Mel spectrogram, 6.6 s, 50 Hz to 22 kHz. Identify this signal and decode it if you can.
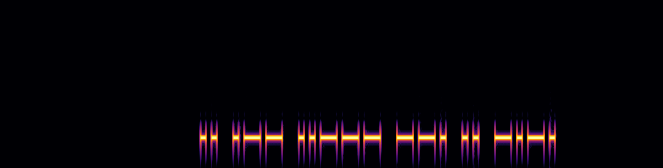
Morse code, heard as a keyed tone, about 22 wpm, 700 Hz. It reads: IW2GIC
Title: DXCC-100 Call Signs - 6 Characters - Repeated 2x - 22wpm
